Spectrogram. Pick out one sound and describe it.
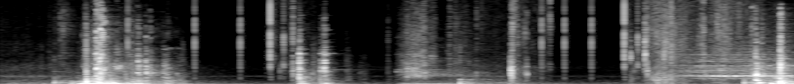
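Menu selection sounds click and chime.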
